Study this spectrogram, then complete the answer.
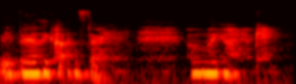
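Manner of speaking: winded and puffing. Just starting back recording, already out of breath. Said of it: "I'm already out of breath".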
